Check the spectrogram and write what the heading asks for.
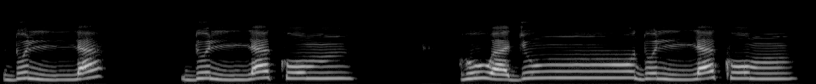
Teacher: The rule says whenever after noon sakin or tanween there comes any letter from the six yerm loon letters, we do idgham, which means I'm assimilating the sound and saying dulla dullakum huwa judullakum.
